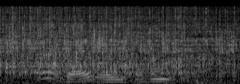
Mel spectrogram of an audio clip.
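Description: Water pouring steadily out of the open end of a white PVC watering pipe, a constant rushing splash as the line runs.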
